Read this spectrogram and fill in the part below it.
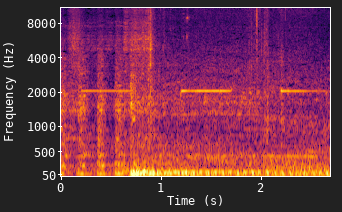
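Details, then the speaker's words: Honda CL9 (Euro) petrol engine idling, heard from the exhaust: a lumpy, uneven beat; the scan tool reports a cylinder 3 misfire and an exhaust leak sound was suspected; the owner plans to replace the spark plugs (BKR7E) and hopes the coil packs are fine. "when I was driving the car it sounded a bit like the Chaser where it was yeah misfiring and has some exhaust leak sound"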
